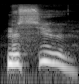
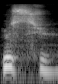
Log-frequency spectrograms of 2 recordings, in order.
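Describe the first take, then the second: First: Higher, more urgent plea; rising plea. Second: Said in the usual way. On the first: A narrator's reading. The weeping wife begging her husband, higher and more urgent. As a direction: let the plea climb. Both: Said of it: "elle disait pour toute réponse".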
